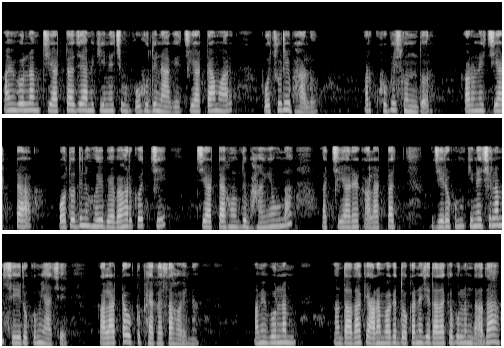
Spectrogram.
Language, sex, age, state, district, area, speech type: Bengali, female, 45-60, West Bengal, Hooghly, urban, spontaneous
